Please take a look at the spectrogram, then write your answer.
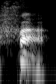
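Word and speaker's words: فاء: ini di akhir namanya Fa bunyinya kayak huruf f atau p dalam bahasa Indonesia tapi dia cenderung kayak FC Fa fi fu jangan pa pi PU ya 21 ada huruf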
